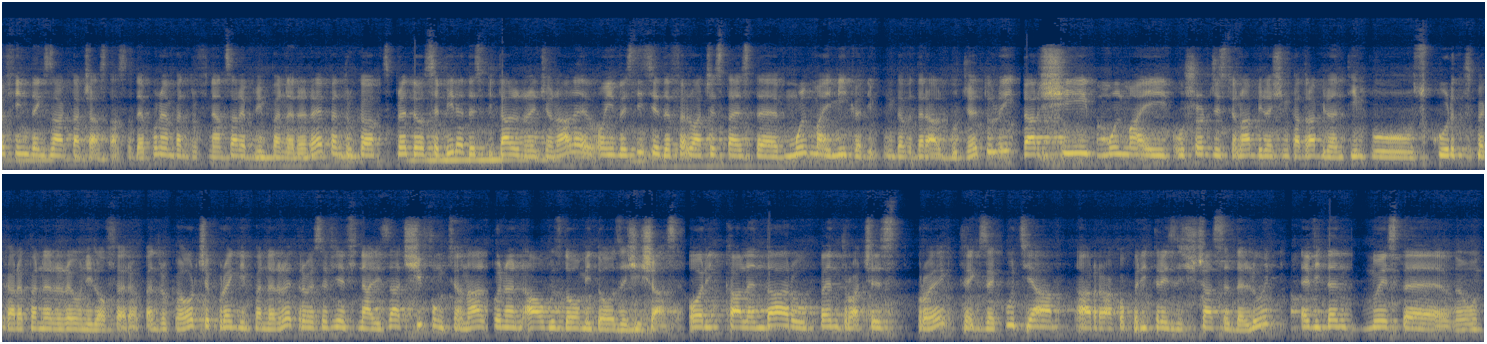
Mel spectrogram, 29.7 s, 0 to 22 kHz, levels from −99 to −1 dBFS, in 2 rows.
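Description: A stage in the signal chain was driven slightly past its maximum level, so the loudest peaks were cut flat by hard clipping, overloading by only about 1 to 2 dB. It happens across 4.13 to 4.35 s and in brief instants at 5.00 s, 22.50 s and 28.11 s. The squared-off tops add high harmonics that the audio never contained, heard as short crackles on those peaks rather than continuous fuzz, because the overload is small.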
